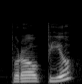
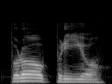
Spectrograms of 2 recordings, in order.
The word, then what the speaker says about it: proprio: les dije que no no se pronuncia propio como nosotros lo pronunciamos en español se pronuncia proprio prio y signific trabajo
